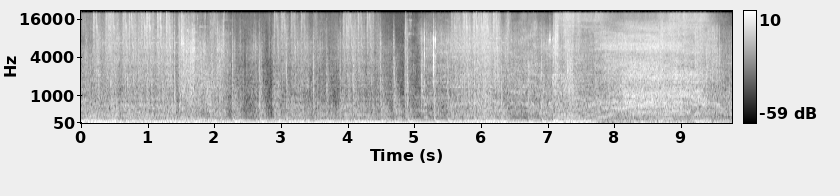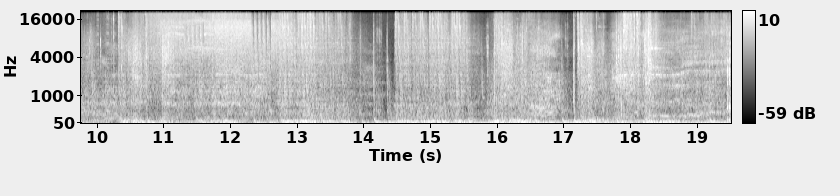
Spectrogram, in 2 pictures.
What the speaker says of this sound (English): You heard of our Lord and Savior shotgun?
